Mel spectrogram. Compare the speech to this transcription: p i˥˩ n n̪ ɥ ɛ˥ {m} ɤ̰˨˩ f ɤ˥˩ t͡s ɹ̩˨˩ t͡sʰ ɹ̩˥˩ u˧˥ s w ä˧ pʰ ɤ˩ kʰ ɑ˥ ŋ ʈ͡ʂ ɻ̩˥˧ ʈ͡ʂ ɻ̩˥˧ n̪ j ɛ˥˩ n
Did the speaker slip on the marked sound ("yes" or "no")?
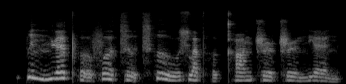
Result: yes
